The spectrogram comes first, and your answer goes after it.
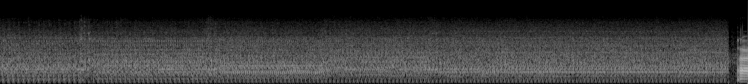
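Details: Old Husky mower whose carburetor was cleaned after stale fuel stopped it starting, now on fresh gas: small single-cylinder engine at a steady, even beat with no misses or hunting; running normally.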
